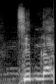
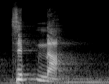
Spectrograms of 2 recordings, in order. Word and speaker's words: Thimna: Timna s'écrit T-H-I-M-N-A. Timna.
